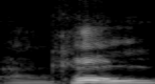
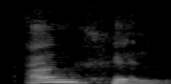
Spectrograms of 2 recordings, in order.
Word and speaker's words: ángel: It's not ángel, it's ángel. So, we put a written accent there on the a.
